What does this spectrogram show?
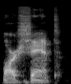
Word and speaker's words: Marchand: He pronounces it Brad Marchand, like the former player Todd Marchand. Marchand. It's Marchand.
